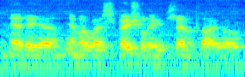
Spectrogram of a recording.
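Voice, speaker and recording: A man with a fairly low pitch is heard through audible room echo and noticeable background noise. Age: 80s+. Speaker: war veteran. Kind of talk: oral history interview. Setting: museum. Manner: halting, many fillers.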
